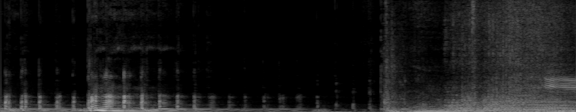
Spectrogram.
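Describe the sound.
A vehicle engine starts and revs: a low, steady rumbling hum gives way to a louder, rougher surge of revving that holds through the end.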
